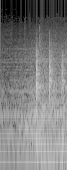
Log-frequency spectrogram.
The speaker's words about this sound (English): Tom Lennox walks through the bunker. He knocks at the door of an office.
